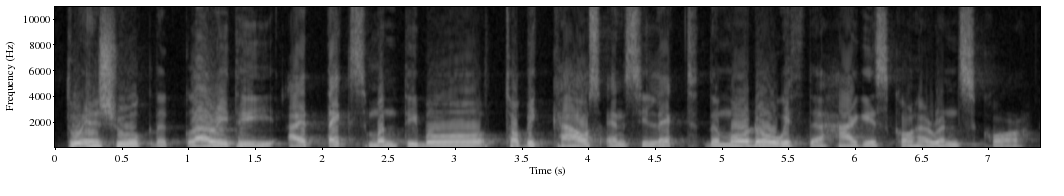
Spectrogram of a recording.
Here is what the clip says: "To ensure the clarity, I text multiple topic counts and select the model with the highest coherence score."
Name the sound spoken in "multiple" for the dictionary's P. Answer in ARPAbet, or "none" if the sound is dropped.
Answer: B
